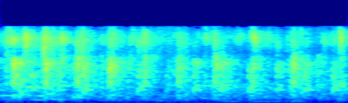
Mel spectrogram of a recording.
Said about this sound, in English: Celebrate the harvest festival. That's it. Brilliant. Let's have a quick round of applause.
